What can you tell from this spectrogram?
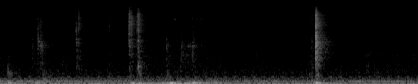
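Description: A few separate clicks of computer keyboard keys being pressed for shortcuts, the loudest about three seconds in, over a steady low hum.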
